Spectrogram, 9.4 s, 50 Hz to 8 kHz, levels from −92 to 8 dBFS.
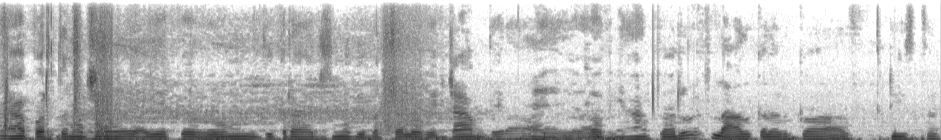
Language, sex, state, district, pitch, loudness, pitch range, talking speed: Hindi, male, Bihar, Patna, 130 Hz, -19 LUFS, 125-135 Hz, 160 wpm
